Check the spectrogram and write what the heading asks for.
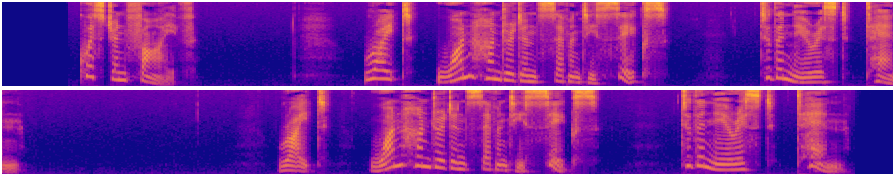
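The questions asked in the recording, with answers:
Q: Write 176 to the nearest 10.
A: 180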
